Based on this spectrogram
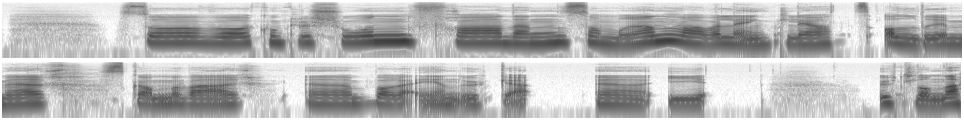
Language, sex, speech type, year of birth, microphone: Norwegian, female, spontaneous, 1972, Sennheiser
